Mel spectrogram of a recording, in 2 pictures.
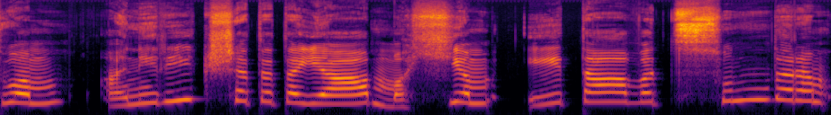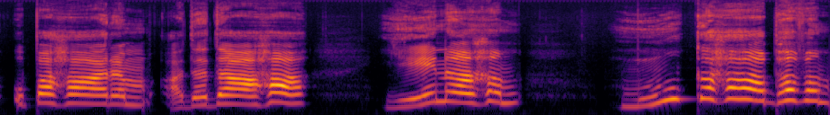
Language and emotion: Sanskrit, surprised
